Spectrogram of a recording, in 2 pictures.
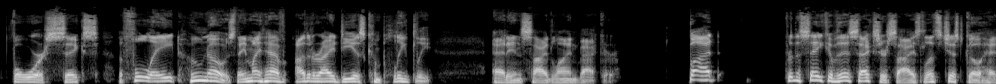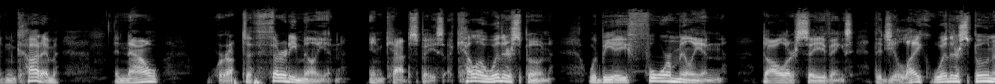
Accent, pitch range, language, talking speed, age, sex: American, 110-155 Hz, English, 155 wpm, 40-59, male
